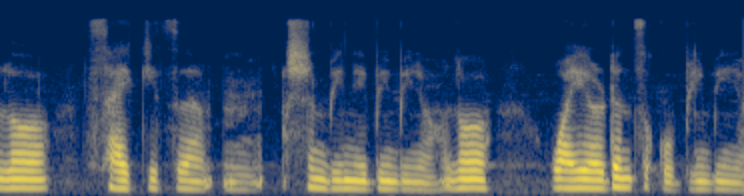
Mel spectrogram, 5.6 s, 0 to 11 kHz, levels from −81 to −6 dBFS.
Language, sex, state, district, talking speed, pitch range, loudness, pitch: Rengma, female, Nagaland, Kohima, 195 wpm, 125-145 Hz, -18 LUFS, 140 Hz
